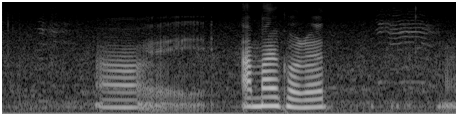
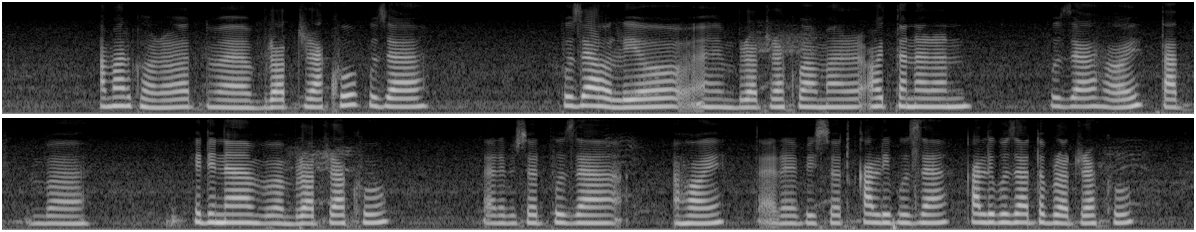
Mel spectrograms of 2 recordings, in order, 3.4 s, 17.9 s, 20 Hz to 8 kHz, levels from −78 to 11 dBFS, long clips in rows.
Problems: none marked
